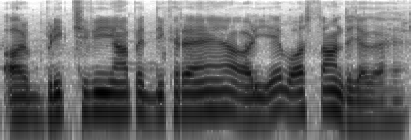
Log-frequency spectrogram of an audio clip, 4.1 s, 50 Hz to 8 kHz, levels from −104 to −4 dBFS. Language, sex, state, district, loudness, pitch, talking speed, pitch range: Hindi, male, Bihar, West Champaran, -15 LUFS, 135 Hz, 205 wpm, 115-140 Hz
